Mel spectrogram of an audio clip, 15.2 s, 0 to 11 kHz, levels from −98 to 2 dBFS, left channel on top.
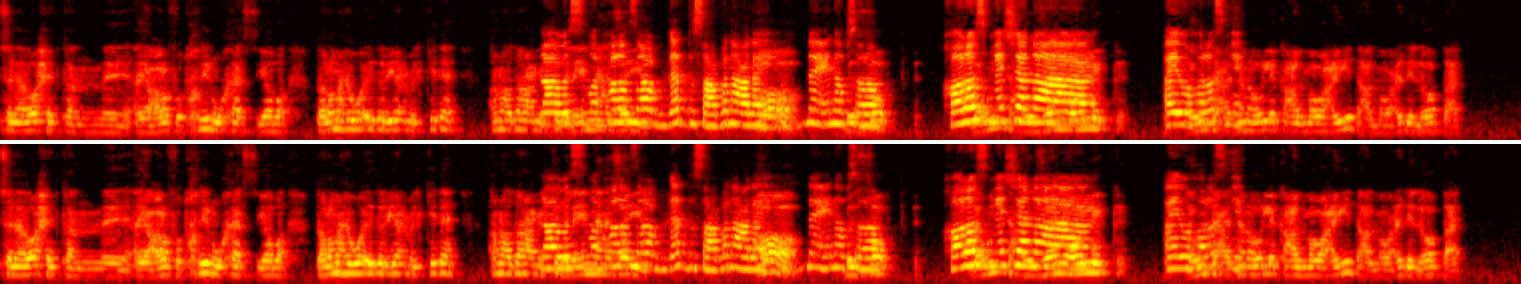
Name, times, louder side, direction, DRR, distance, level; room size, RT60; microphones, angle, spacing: voice 1, 0.0-4.5 4.9-6.5 7.5-8.0 8.4-8.9 9.7-11.1 11.8-14.6, right 3 dB, 60° right, 0.8 m, -35 dB
voice 2, 5.4-7.7 8.1-8.8 9.4-10.9 11.6-12.4, left 3 dB, 45° left, 0.6 m, -29 dB
2.4 x 2.2 x 2.9 m
head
